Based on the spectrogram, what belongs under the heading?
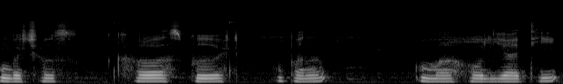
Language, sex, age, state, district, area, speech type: Kashmiri, male, 18-30, Jammu and Kashmir, Bandipora, rural, read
